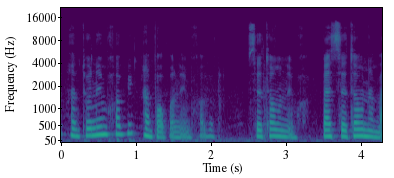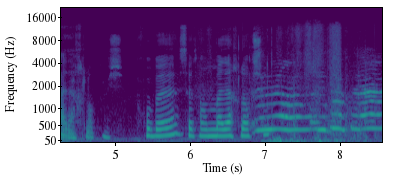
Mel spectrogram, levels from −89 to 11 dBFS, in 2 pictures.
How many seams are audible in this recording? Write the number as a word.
one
